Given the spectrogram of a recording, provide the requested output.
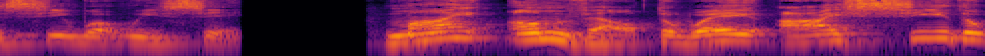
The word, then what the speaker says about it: Umwelt: There's a word I learned when I was researching this, and the word is spelled UMWELT. It's pronounced Umwelt.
